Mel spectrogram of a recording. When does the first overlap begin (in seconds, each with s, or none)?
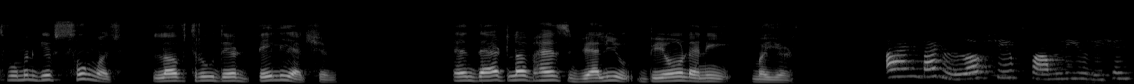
none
